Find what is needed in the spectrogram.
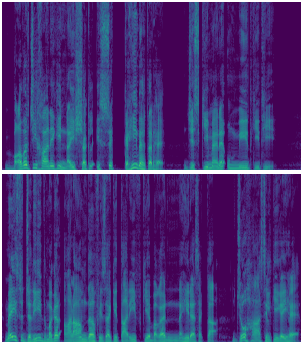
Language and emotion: Urdu, happy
